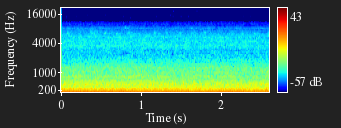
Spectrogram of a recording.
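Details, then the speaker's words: BMW E36 328i M52 after cam cover gasket replacement, coil pack work and an earlier idle control valve replacement: deep steady pulsing idle with no skips; all cylinders firing evenly, revs held well, owner notes a possible vacuum leak. "That's not misfiring. Hold on a second. That's purring like a kitten, that is. Ever since I did the idle control valve, it maintains revs a bit better."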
